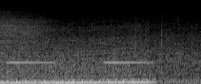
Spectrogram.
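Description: A truck backs up with its reversing alarm, a steady series of high beeps sounding over a loud, low diesel engine rumble that drops away near the end.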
